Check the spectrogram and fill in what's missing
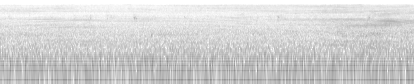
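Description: Steady buzzing whine of a small Mini Trainstar RC airplane's electric motor near full throttle, continuous and fairly distant outdoors, with no talking.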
